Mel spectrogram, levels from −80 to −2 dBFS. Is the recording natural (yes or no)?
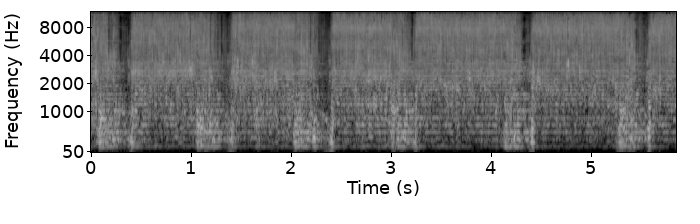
no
